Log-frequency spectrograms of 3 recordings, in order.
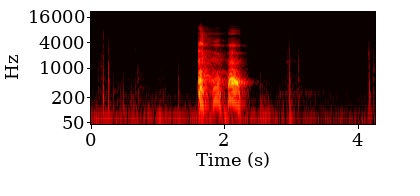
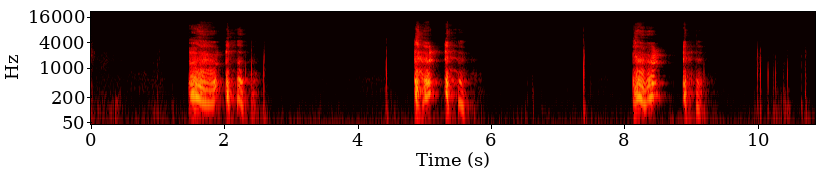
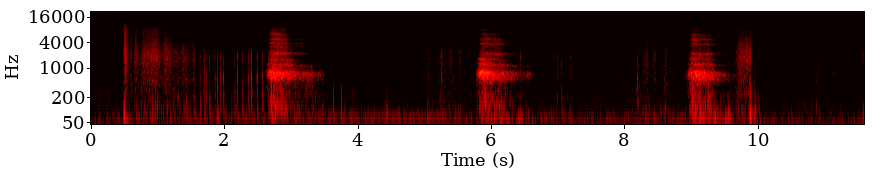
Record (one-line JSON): {"cough_length": "4.3 s", "cough_amplitude": 5679, "cough_signal_mean_std_ratio": 0.25, "three_cough_length": "10.9 s", "three_cough_amplitude": 2890, "three_cough_signal_mean_std_ratio": 0.3, "exhalation_length": "11.6 s", "exhalation_amplitude": 520, "exhalation_signal_mean_std_ratio": 0.41, "survey_phase": "beta (2021-08-13 to 2022-03-07)", "age": "65+", "gender": "Male", "wearing_mask": "No", "symptom_cough_any": true, "symptom_runny_or_blocked_nose": true, "symptom_onset": "13 days", "smoker_status": "Ex-smoker", "respiratory_condition_asthma": false, "respiratory_condition_other": false, "recruitment_source": "REACT", "submission_delay": "1 day", "covid_test_result": "Negative", "covid_test_method": "RT-qPCR"}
